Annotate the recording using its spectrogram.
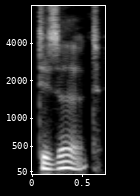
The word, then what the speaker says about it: dessert: The Sahara Desert and eating dessert. Mm. So just putting that stress in a different place, on a different syllable, you totally change the meaning.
